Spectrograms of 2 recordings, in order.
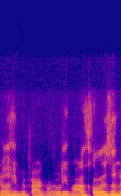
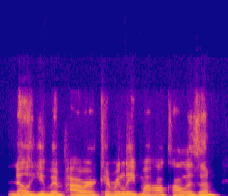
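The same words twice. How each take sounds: First: The phrase is said at a quicker pace. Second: The phrase is said at a slower pace.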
